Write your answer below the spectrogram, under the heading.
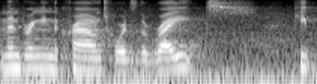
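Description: Monotone, flat intonation in a calm, soothing tone, with music in the background. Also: woman. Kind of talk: guided yoga class with calming meditation-style cueing. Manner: slow, soft, soothing and unhurried, with gentle pauses; calm, instructive, gently encouraging.

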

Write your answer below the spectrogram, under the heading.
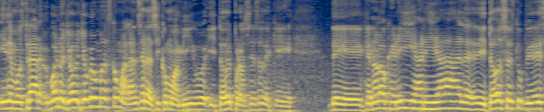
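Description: A man speaks with a Mexican accent in a high voice. Audible room echo surrounds him. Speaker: podcast host. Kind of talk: casual chat.

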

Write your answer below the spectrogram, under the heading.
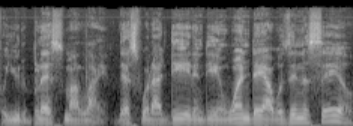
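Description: A man speaks with an American accent, his medium pitch set to a moderate pace. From US South, Baton Rouge, Louisiana. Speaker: motivational speaker and pastor, former prisoner. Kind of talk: interview testimony.

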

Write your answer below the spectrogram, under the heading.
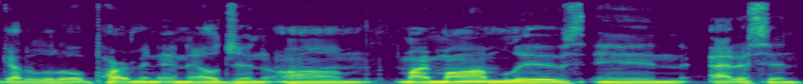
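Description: Talking with an American accent, a man has an unremarkable speaking voice at a medium pitch with fairly even intonation. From California. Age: 20s. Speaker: dancer and dance company leader. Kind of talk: casual interview chat.

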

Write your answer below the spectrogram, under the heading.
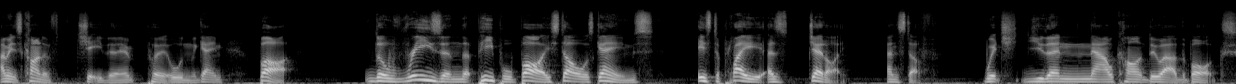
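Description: A man with an English accent speaks at a moderate pace in a medium pitch, his intonation lively. The recording is very clean, with a silent background. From England. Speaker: podcast co-host. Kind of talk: casual chat. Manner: frequent laughter.

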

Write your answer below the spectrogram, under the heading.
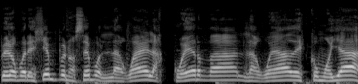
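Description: A man speaks with a Chilean accent. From Chile, Santiago. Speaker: podcast host. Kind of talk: casual chat.

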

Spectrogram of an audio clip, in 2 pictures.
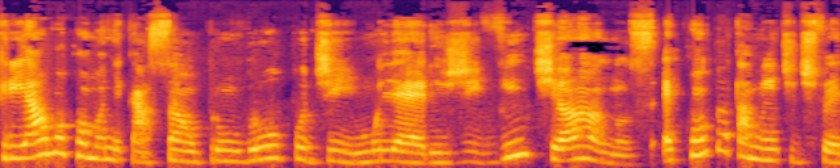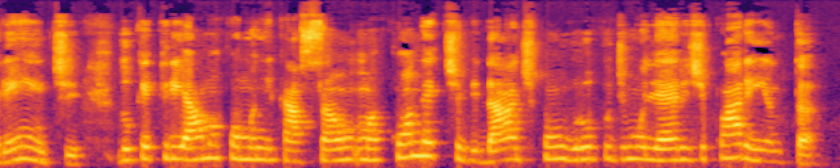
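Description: A woman speaks with a fairly high pitch, a somewhat breathy quality and lively intonation, barely pausing at all. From Minas Gerais interior, Brazil (Porteirinha). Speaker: personal branding consultant. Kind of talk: interview conversation.

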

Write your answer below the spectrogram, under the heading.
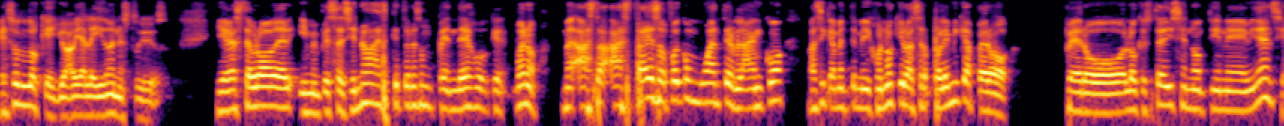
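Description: Talking at a very fast pace, a man with fairly high pitch uses ordinary pitch variation. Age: 20s. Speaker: podcast panelist. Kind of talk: casual debate.

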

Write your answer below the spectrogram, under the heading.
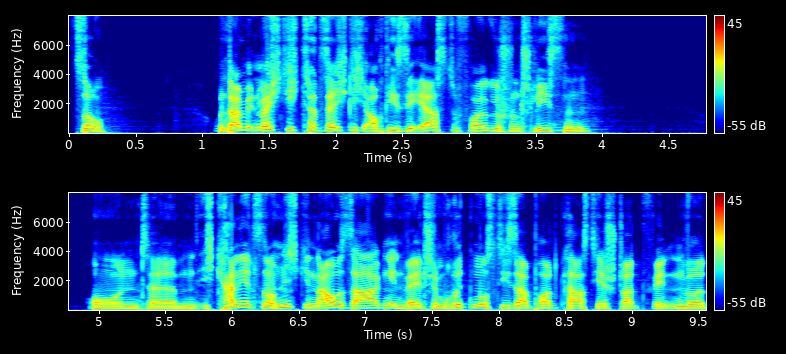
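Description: A man with a fairly high pitch and an unremarkable speaking voice talks at a moderate pace with ordinary pitch variation, recorded dry and close with no echo, very clean over a silent background. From Rhineland, Cologne area, Germany. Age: 30s. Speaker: podcast host and streamer. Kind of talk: casual solo monologue. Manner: casual, with frequent fillers.

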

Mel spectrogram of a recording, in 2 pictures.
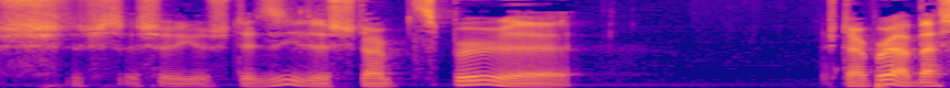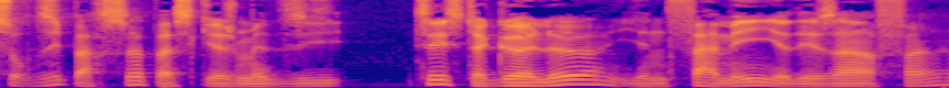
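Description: A man with a Quebec accent speaks at a very deep, low pitch. His intonation is lively, on a very clean recording with a silent background. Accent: Québécois French. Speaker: podcast host. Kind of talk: casual chat. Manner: halting.

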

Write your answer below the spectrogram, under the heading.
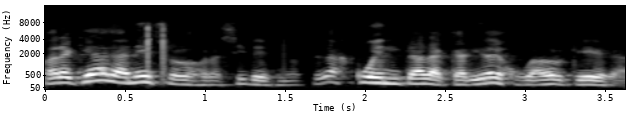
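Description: A man's high-pitched voice with lively intonation. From Buenos Aires, La Boca. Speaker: musician. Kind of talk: interview. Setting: video call.

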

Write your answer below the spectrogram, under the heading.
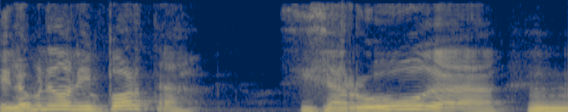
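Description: A woman talks at a medium pitch with lively intonation. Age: 40s. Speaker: writer and poet. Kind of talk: interview. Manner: articulate, fluent.

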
